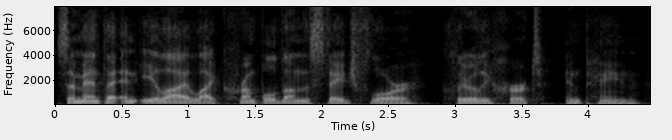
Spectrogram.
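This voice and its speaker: Guy reading stage directions, deep voice, dry close sound, scripted narrator thing. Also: flat delivery, normal speed, a little mellow, no echo.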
